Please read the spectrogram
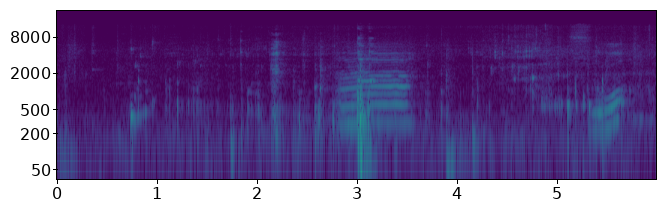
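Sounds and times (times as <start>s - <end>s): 
apple juice being poured into a glass: 0.7s - 2.6s, 3.7s - 5.9s.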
